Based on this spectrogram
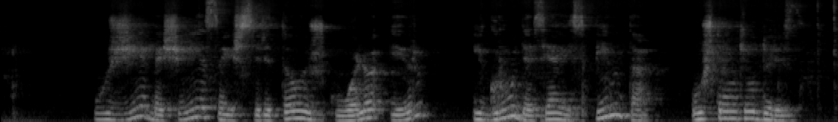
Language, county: Lithuanian, Alytus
